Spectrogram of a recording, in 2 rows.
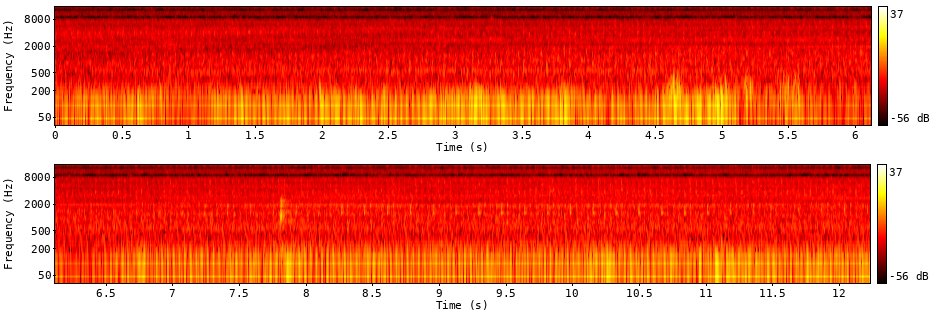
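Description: Low, steady rumble of a 2018 Jaguar XF's engine idling, with a few low thumps about halfway through.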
